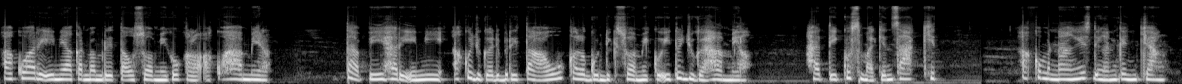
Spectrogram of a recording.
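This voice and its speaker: A woman's voice: a little high, fairly even intonation, a little fast, darkish tone, husky, no room sound, dull audio. A woman narrating an emotional first-person story about her marriage, with an indignant tone.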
